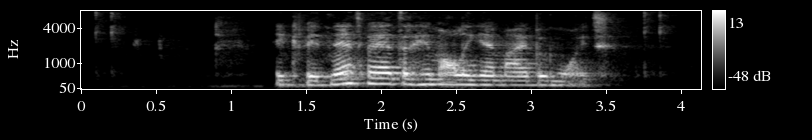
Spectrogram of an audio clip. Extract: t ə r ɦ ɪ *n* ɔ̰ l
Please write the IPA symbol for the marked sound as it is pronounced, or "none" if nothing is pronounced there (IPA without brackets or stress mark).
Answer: m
